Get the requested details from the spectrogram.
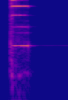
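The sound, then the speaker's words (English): A single bright bell strike rings out, sharp at first, then its clear metallic tones linger and fade over a moment. Fairly loud, with no voices. “Must be right if we both hit the bell.”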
